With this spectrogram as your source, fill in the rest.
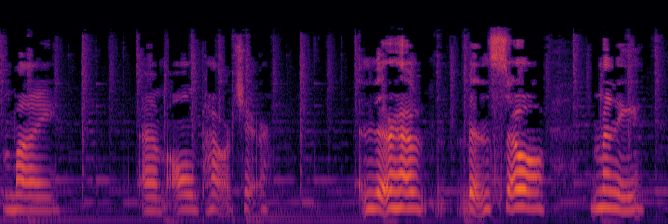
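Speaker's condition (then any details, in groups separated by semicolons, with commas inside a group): Cerebral palsy; unable to walk; mild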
